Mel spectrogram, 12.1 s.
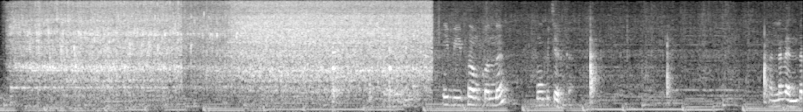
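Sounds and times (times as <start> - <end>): meat sizzling in hot oil: 0.0 - 6.6.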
